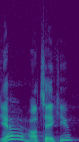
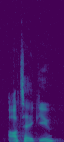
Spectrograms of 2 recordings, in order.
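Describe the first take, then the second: First: Much higher, lilting confirmation; imitated eager assurance. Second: Softer, casual retold offer; understated offer. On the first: David confirms the ride to the freshman, brightly reassuring. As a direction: confirm the offer with pitch leaping up. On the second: David first offers the freshman a ride, understated. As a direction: offer it quietly, pitch near usual.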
